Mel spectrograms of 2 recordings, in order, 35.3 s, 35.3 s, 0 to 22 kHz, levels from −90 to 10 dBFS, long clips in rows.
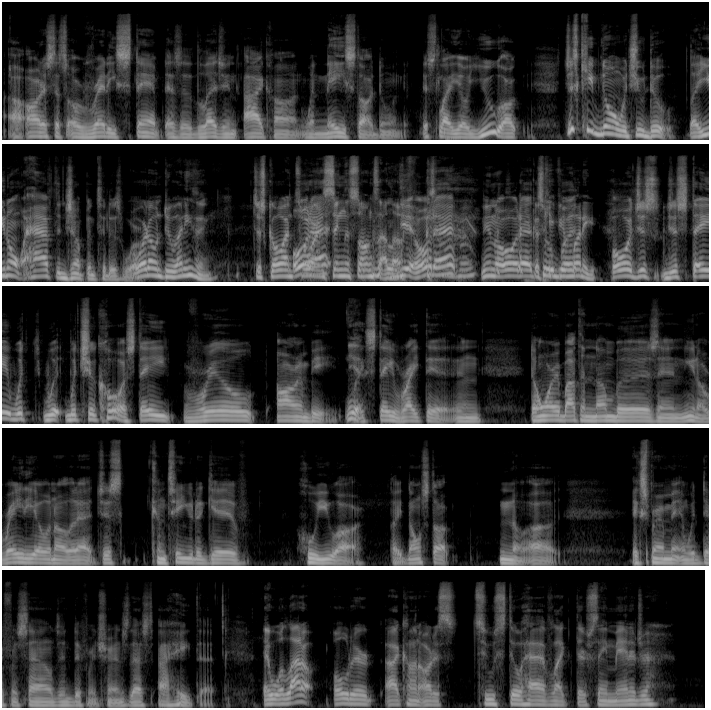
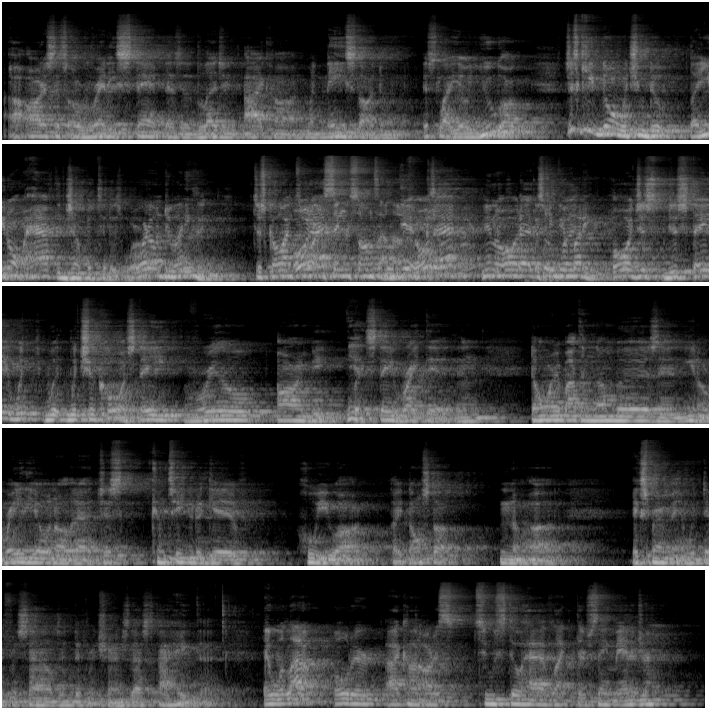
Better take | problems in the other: first | room echo; slight; dies away in 1.1 s // off-mic speech; somewhat distant

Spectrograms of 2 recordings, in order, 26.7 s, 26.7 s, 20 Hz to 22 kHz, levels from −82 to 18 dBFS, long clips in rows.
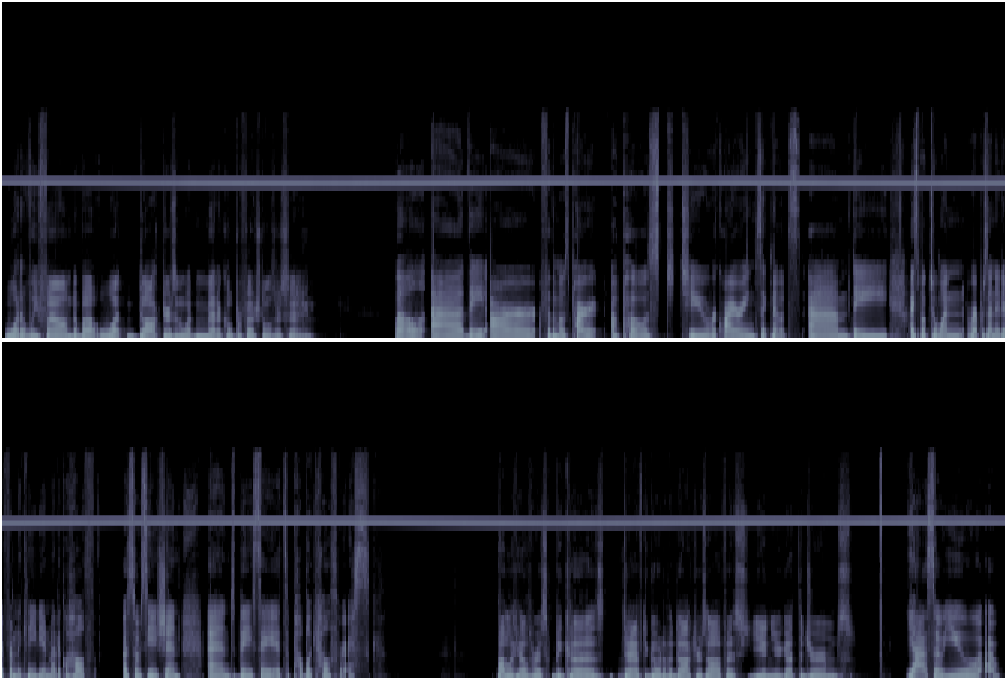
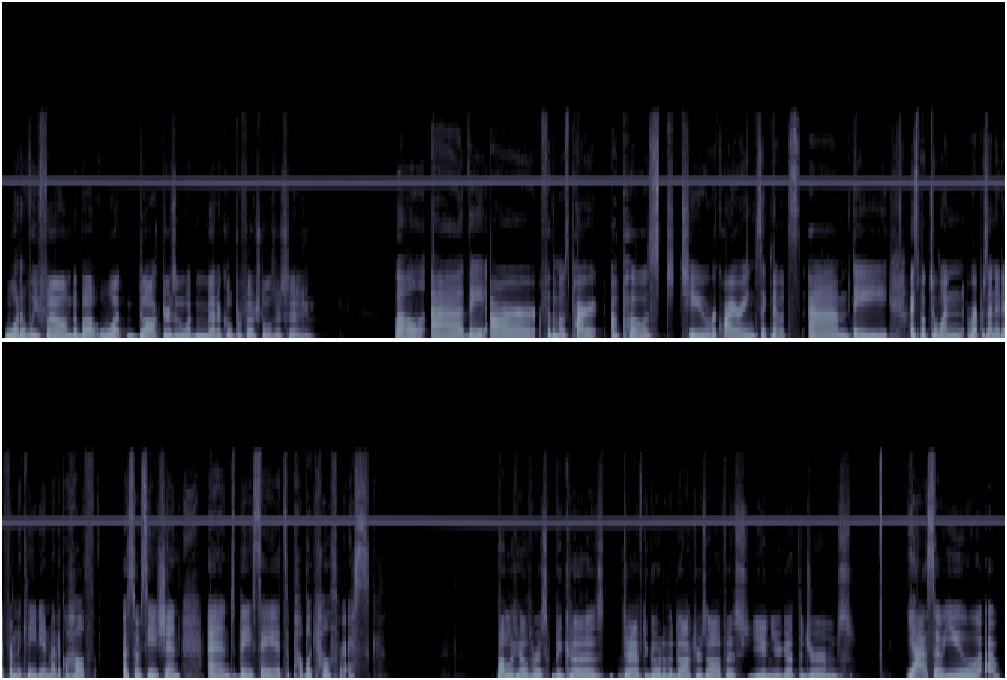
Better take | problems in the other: second | high-pitched whine; loud; throughout; 10 kHz, 9 dB below the speech; faint in the second

